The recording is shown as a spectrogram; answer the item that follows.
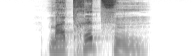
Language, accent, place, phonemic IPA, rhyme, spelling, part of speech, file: German, Germany, Berlin, /maˈtʁɪt͡sn̩/, -ɪt͡sn̩, Matrizen, noun, De-Matrizen.ogg
- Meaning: 1. plural of Matrix 2. plural of Matrize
